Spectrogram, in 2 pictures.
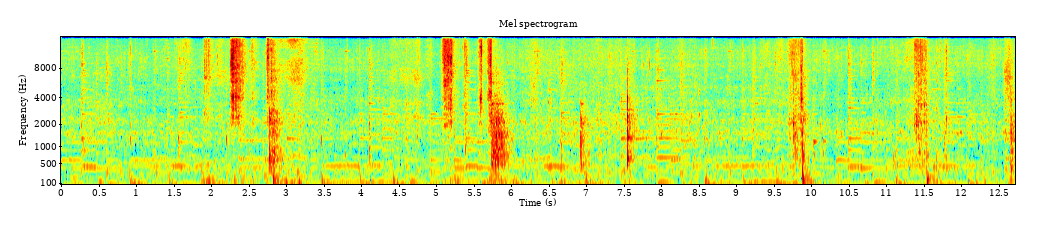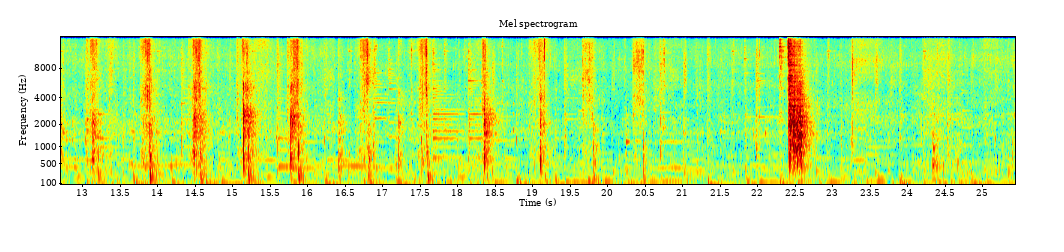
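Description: Sweet potato being finely chopped with a knife in a home kitchen while making a lamb and quince sauce, a steady run of sharp, close knife taps against a board over faint background music, with no talk.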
